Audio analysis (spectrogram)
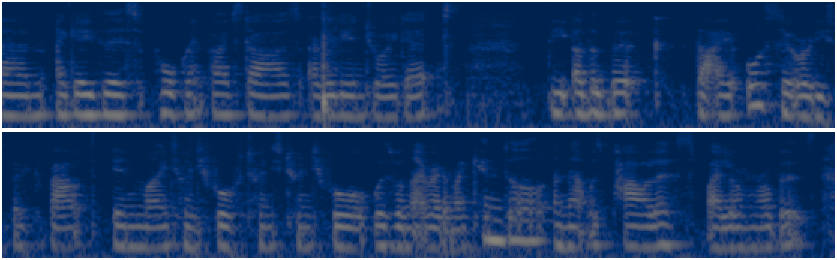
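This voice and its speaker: Quiet and fairly low in pitch, a woman talks at a fairly quick pace with fairly even intonation. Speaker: book vlogger. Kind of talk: casual monologue to camera. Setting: home, filming to camera. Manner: speaking quietly.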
